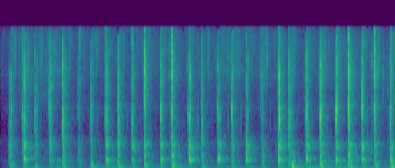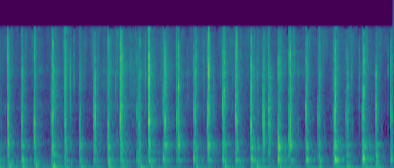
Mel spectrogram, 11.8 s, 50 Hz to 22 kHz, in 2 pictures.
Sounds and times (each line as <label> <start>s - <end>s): running on wood with sneakers 0.0s - 11.8s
